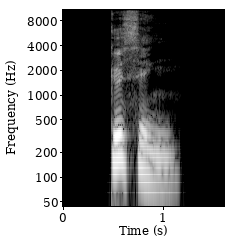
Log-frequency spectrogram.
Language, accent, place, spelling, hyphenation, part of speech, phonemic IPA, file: German, Germany, Berlin, Güssing, Güs‧sing, proper noun, /ˈɡʏsɪŋ/, De-Güssing.ogg
- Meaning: a town and municipality of Burgenland, Austria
